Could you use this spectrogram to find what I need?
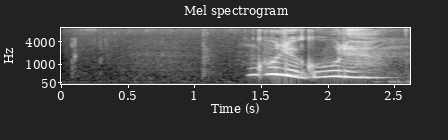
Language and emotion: Russian, sad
